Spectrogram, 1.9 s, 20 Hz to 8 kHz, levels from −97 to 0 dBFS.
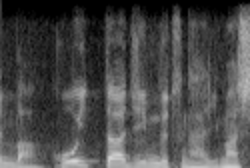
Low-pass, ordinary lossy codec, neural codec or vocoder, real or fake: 7.2 kHz; Opus, 24 kbps; none; real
